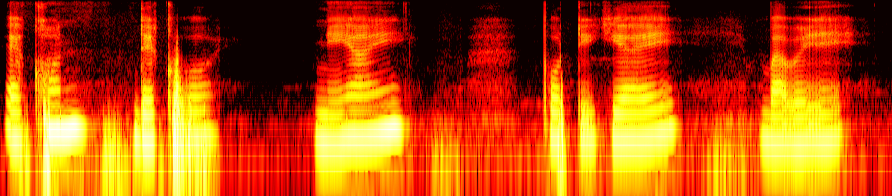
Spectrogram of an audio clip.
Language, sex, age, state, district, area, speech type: Assamese, female, 45-60, Assam, Dibrugarh, rural, spontaneous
